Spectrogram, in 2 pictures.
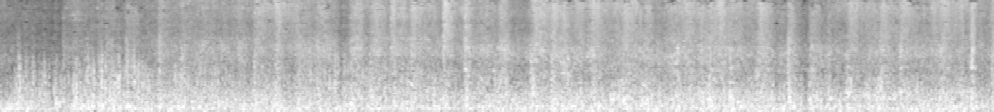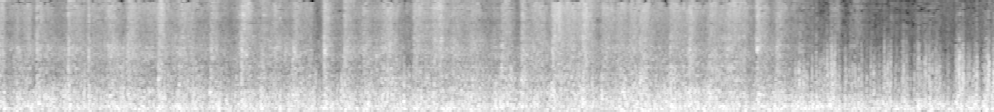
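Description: Express passenger train running at speed, its coach wheels rumbling and clicking steadily over the rails, heard loud from an open coach doorway. For most of it the train is crossing a steel truss river bridge.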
